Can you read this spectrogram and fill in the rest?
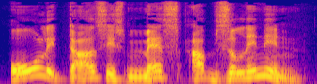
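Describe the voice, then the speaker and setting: A man's voice: a little high, big pitch swings, a little slow, breathy edge, no room sound, voice pushed up, full character voice. A man voicing a cheerful, unflappable male vampire who talks in a breezy, teasing way, in a dry, close recording. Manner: breezy, teasing, lightly sardonic.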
